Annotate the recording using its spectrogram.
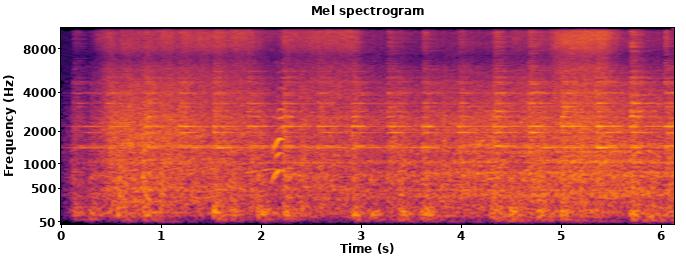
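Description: The din of an outdoor crowd of supporters, with a dense, continuous clatter of irregular knocks under it and a few faint steady high tones.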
